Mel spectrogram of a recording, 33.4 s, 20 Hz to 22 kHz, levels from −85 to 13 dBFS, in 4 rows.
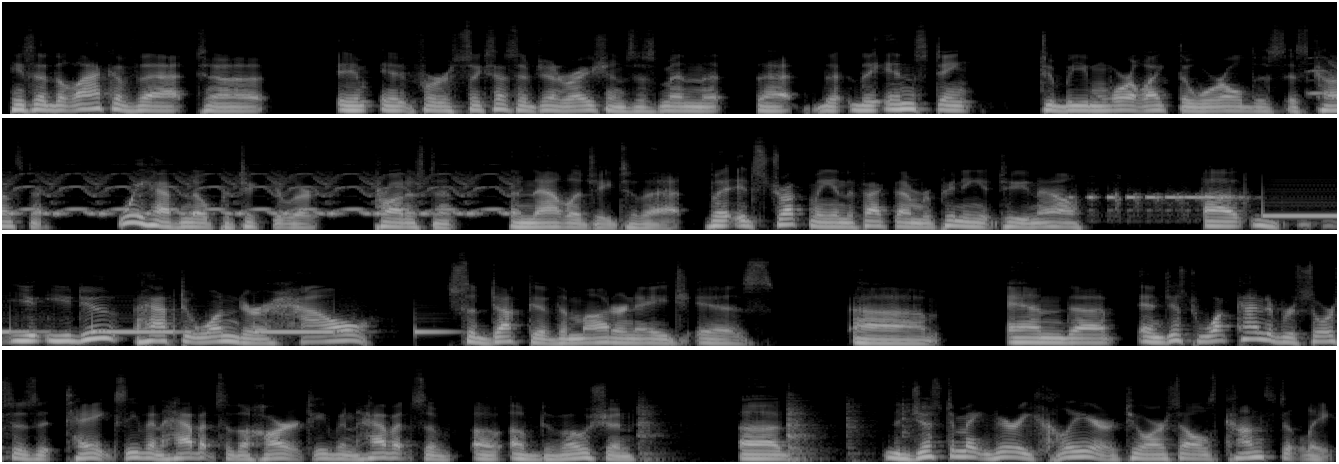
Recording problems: muffled; very; fading above 3.5 kHz
siren; faint; from 8 to 12 s; peak 10 dB below the speech
phone ringing; noticeable; from 15 to 20 s; peak 1 dB below the speech
keyboard typing; faint; from 29 to 31 s; peak 15 dB below the speech

